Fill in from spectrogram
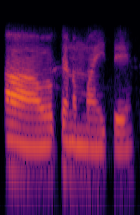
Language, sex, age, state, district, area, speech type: Telugu, male, 18-30, Andhra Pradesh, Srikakulam, urban, conversation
